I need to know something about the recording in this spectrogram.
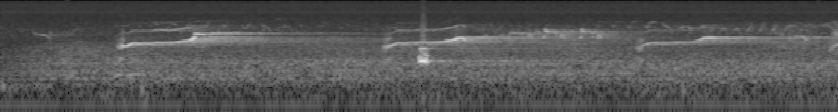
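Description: A diver (loon) wailing over a lake: three long calls, each sliding up in pitch and then holding a high, steady note.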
